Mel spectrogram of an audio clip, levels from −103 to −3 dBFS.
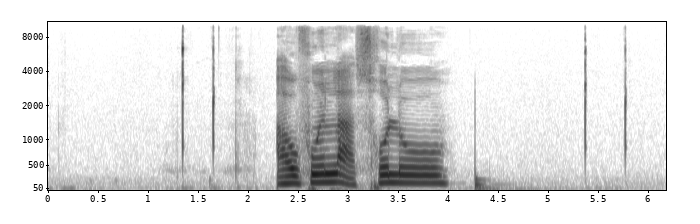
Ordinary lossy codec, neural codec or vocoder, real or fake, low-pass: AAC, 48 kbps; none; real; 9.9 kHz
